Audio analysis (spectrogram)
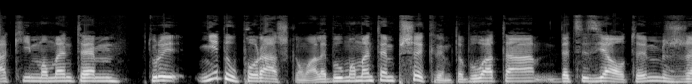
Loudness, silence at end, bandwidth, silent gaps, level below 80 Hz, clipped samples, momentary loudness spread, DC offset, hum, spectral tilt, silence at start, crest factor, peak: -13 LUFS; 0 s; 10.5 kHz; none; -46 dBFS; under 0.1%; 6 LU; under 0.1%; none; -6 dB/octave; 0 s; 12 dB; 0 dBFS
